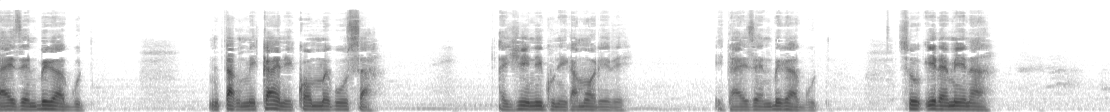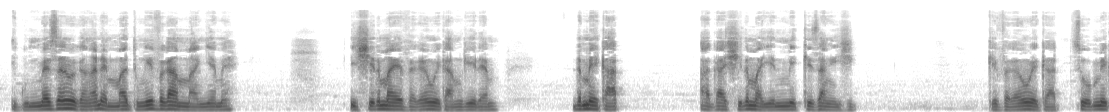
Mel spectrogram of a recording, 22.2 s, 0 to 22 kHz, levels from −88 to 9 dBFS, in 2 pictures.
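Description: Speech, with HE-AAC compression damage plainly audible throughout: the treble above the core band sounds synthetic, sibilants come out gritty and lispy, and nothing sits above 14.9 kHz. Copied, envelope-shaped upper bands are the likely cause, consistent with a bitrate around 24 kbps.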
